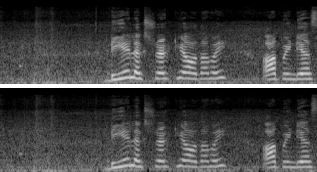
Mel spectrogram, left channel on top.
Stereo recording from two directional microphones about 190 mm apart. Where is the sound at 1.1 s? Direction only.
5° left (ahead or behind).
